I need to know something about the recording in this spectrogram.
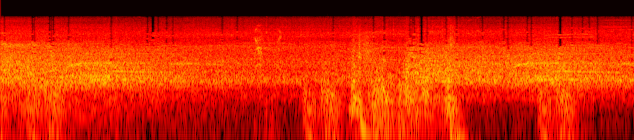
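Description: A large crowd roars steadily.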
